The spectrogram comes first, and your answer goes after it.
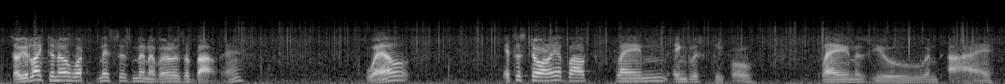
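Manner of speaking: ordinary talk, nothing marked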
